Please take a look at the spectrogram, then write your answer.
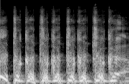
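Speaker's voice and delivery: loud vocal drumbeat; imitated drums. Imitating the punk jukebox drums, loud. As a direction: beat out the drums with your mouth. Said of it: "And it's like".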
